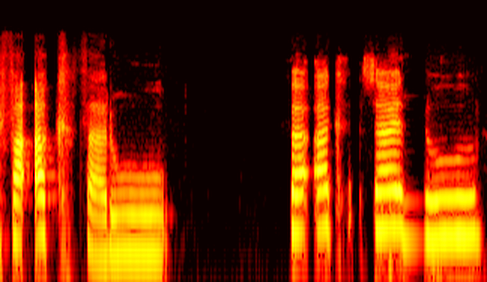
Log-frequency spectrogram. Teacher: when you're joining the alif to the kaf, don't produce a jerk sound because this kaf is not part of the qalqala letters.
